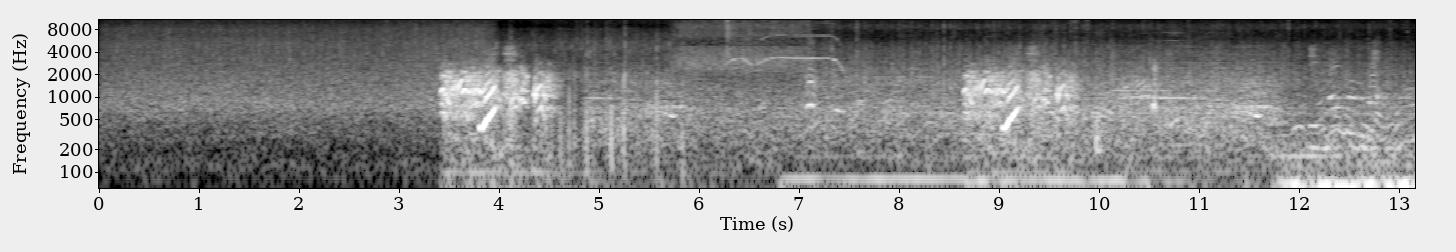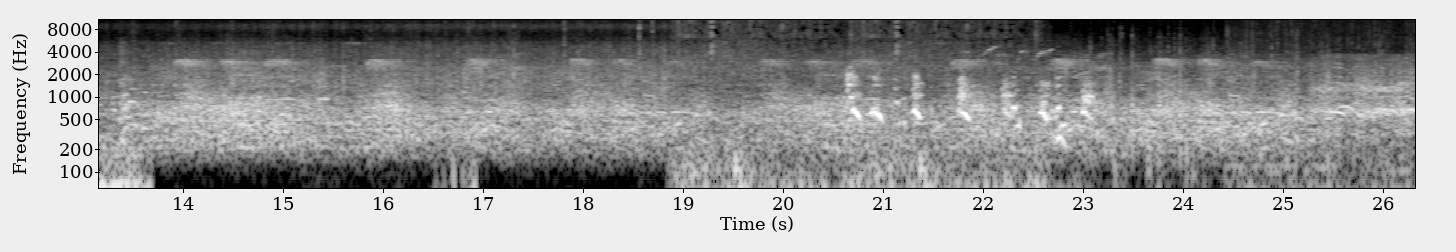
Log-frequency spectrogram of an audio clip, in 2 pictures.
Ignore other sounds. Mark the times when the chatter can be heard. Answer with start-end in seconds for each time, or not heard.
4.8-26.2.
